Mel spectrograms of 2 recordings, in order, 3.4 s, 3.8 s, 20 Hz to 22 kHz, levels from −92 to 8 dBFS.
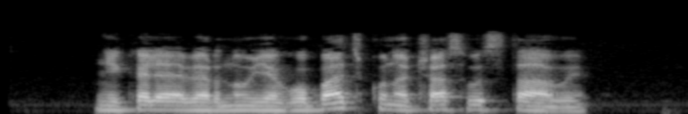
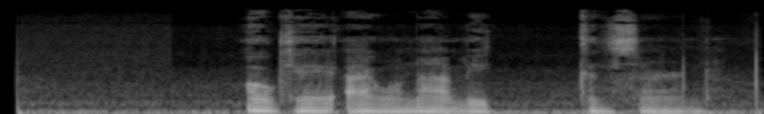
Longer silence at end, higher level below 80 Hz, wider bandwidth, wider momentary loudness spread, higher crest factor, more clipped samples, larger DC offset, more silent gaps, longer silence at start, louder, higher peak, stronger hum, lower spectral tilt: first, 0.5 s vs 0 s; second, -54 dBFS vs -44 dBFS; second, 7.8 kHz vs 16 kHz; second, 9 LU vs 21 LU; about the same, 18 dB vs 22 dB; neither; neither; neither; first, 0.5 s vs 0.1 s; first, -19 LUFS vs -30 LUFS; first, -2 dBFS vs -10 dBFS; neither; about the same, -6 dB/octave vs -5.5 dB/octave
